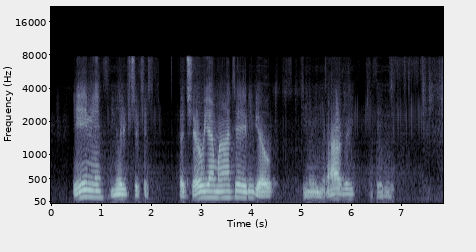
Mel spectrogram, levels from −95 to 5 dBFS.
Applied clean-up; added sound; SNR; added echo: neural separator model SepFormer DNS4.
